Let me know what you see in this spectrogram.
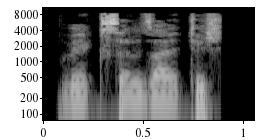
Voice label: "wechselseitig", German; adjectives

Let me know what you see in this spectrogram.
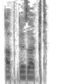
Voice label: "abgesackt", German; adjectives

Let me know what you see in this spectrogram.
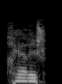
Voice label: "herrisch", German; adjectives

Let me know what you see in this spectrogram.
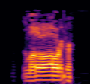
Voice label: "low-order", English; adjectives

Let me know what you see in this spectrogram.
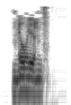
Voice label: "millionth", English; adjectives

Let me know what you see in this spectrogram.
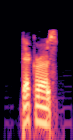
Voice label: "decorous", english; adjectives

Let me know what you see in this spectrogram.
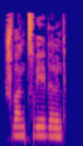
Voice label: "schwanzwedelnd", German; adjectives

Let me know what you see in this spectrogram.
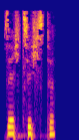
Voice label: "sechzigste", German; adjectives

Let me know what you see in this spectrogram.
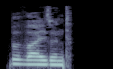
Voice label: "beweisend", German; adjectives

